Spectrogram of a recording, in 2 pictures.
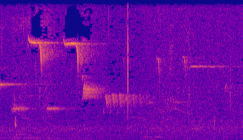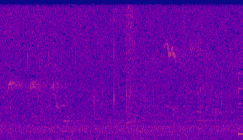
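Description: A few short, high bird chirps in the first two seconds, over steady outdoor background noise that carries on alone afterwards.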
